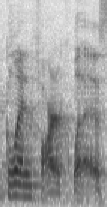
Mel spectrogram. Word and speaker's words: Glenfarclas: they can't pronounce Auchentoshan or Lagavulin or Glenfarclas.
